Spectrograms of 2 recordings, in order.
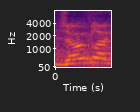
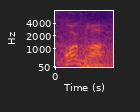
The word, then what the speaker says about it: Poglar: kalpana loses positions here and jogler gets par or hotlap sorry that was the old pronunciation that he was used to but of course the correct presentation is poglar hogland tries around the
